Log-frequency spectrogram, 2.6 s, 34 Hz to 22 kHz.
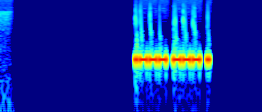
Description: Morse code, heard as a keyed tone, about 53 wpm, 700 Hz. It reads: JOE
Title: USA Common Names - Max 4 Letters - 50wpm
